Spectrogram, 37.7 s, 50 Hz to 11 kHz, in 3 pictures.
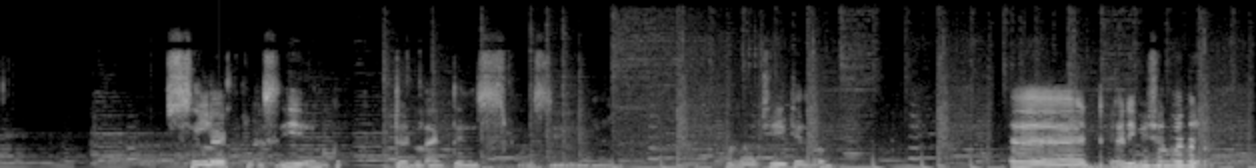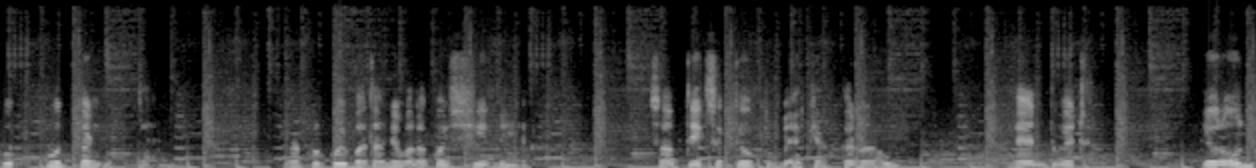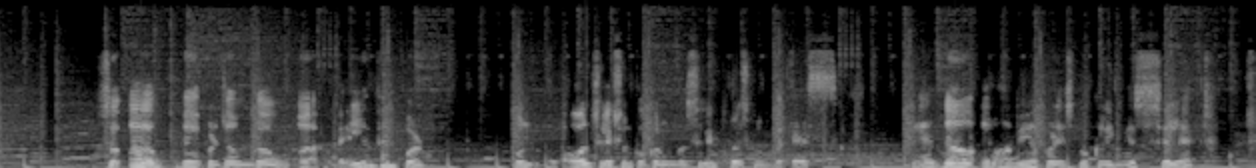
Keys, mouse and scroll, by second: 0.1-2.3 drag, 2.3 e, 3.0-6.3 drag, 8.9 click, 9.7-11.6 typing, 13.0-20.3 typing, 21.3 typing, 22.2 scroll down 1, 22.9-25.7 alt+middle drag, 27.1 click, 31.4 click, 32.9 s, 34.2 click, 34.4 scroll up 1, 35.0 alt+middle click, 35.7 click.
